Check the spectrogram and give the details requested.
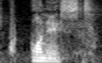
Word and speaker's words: honest: who who usually words that start with a silent H are French borrowed words such as honest honest our our honor honor. As these words begin with a vowel sound, we have to use the indefinite article an an.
